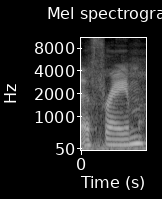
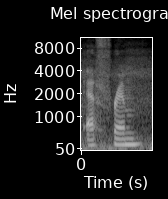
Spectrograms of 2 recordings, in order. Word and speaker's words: Ephraim: Sacred Stones it's heavily implied that Erica in a frame I don't know how to say his name Ephraim F yeah e-p-h-r-a-i-m I always said a frame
